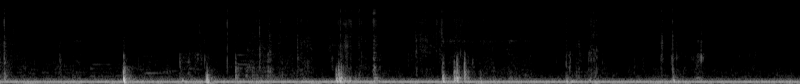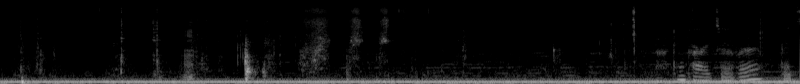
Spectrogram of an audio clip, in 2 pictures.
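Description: A deck of tarot cards being shuffled by hand, with papery riffles and sharp card clicks and taps scattered through, over a steady low hum.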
